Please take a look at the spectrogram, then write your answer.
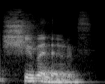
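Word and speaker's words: chivalrous: अगला हमारे पास है शिवलर्स। ठीक है, तो इसकी प्रोनाउंसिएशन एस सच से निकलेगी।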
